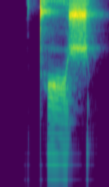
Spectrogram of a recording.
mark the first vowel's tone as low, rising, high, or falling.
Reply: low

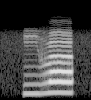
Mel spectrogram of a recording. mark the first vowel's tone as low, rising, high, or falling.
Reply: low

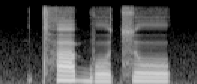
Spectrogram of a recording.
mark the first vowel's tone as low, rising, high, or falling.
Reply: high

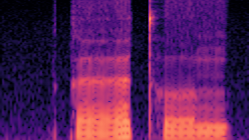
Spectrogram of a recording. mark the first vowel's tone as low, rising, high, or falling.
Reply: rising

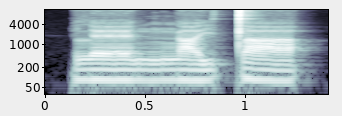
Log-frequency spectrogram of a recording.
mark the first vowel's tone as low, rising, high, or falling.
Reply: low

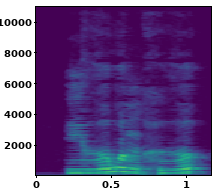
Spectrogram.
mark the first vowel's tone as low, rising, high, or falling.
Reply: rising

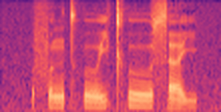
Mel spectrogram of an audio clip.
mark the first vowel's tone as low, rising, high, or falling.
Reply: rising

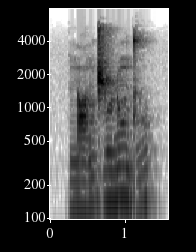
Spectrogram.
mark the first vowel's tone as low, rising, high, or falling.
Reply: low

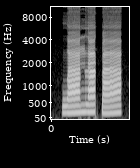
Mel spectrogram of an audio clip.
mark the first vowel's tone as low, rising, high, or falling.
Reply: rising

